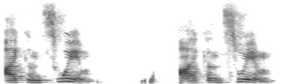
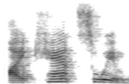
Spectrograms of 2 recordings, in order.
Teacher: Kalau can itu yang positif bunyinya ken. Dan bacanya cepat. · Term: can yang positif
